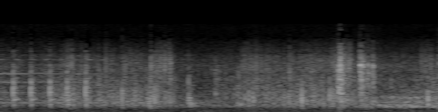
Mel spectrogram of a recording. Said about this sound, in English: Then, the night before we were due to dock in Southampton, I was surprised in my cabin by an unmistakably feminine knock on the door.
